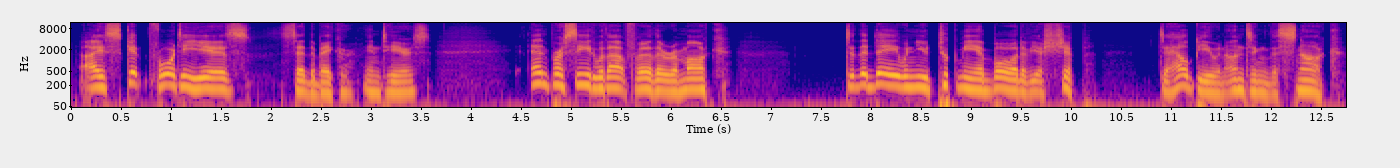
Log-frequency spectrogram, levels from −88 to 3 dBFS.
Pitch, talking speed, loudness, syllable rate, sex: 155 Hz, 150 wpm, -18 LUFS, 4.2 syllables/s, male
